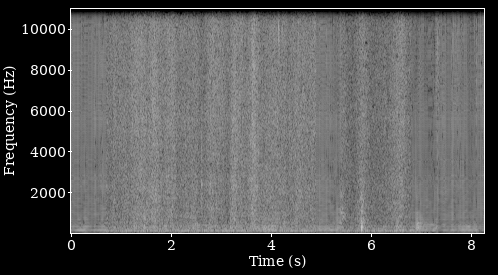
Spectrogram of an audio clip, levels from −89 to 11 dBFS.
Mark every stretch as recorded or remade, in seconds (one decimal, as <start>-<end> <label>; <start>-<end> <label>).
0.0-0.7 remade; 0.7-4.9 recorded; 4.9-5.4 remade; 5.4-6.8 recorded; 6.8-8.3 remade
